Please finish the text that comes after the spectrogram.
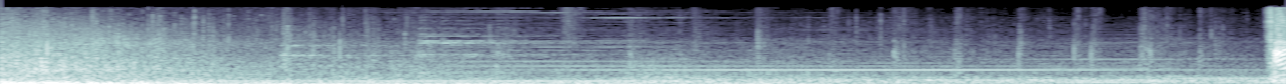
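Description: A Confringo spell explosion in a Harry Potter video game, a loud blast at the start that rumbles and fades into a long, low ringing tail with scattered small crackles and a final thump.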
